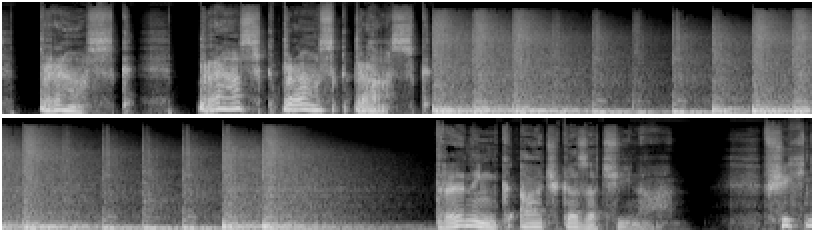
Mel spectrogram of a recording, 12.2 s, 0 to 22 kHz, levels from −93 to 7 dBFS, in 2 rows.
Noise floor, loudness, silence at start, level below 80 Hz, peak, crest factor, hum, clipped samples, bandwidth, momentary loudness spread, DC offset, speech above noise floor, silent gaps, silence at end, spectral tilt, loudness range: -52 dBFS; -19 LUFS; 0 s; -36 dBFS; -2 dBFS; 16 dB; none; under 0.1%; 19.5 kHz; 13 LU; under 0.1%; 35 dB; none; 0 s; -5.5 dB/octave; 4 LU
